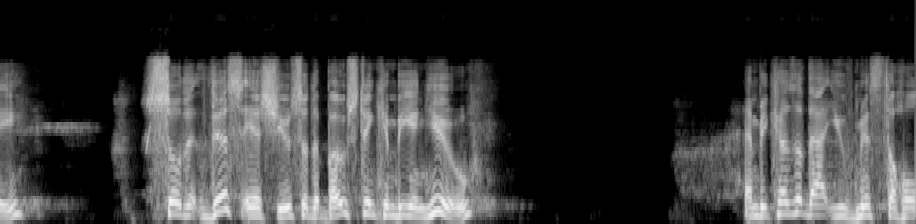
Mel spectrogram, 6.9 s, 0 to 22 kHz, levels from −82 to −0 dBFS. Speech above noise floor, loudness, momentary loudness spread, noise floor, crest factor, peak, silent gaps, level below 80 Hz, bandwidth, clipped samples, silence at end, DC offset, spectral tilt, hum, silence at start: 33 dB; -12 LUFS; 7 LU; -45 dBFS; 14 dB; 0 dBFS; none; -58 dBFS; 8 kHz; under 0.1%; 0 s; under 0.1%; -4.5 dB/octave; none; 0 s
